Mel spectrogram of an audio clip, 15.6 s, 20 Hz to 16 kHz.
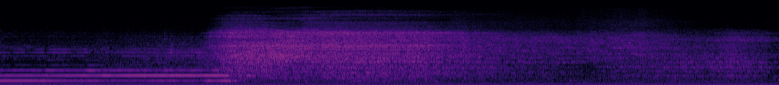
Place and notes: private concert, nov 22, 2007 - Köln, private concert, nov 22, 2007
excerpt from a private concert. playing: dirk raulf, sax - thomas heberer, tp - matthias muche, trb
